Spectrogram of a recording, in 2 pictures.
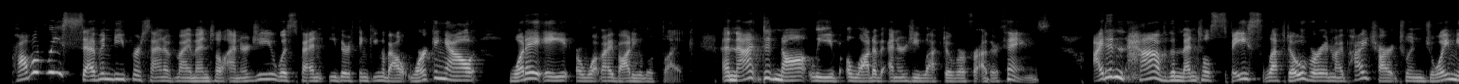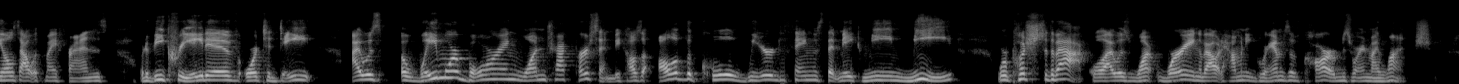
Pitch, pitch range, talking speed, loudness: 185 Hz, 165-220 Hz, 210 wpm, -26 LUFS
